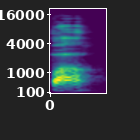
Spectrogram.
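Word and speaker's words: pas: worth noting is that the word PA which ends in a silent s can Li with a vowel initial word that follows it or not it's up to you but most French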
